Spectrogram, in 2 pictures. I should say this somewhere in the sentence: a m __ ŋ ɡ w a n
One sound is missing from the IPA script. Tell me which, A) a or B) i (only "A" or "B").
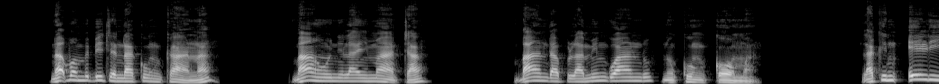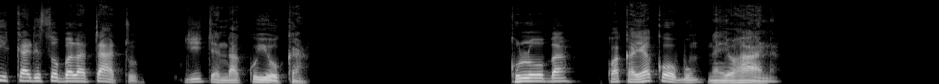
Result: B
